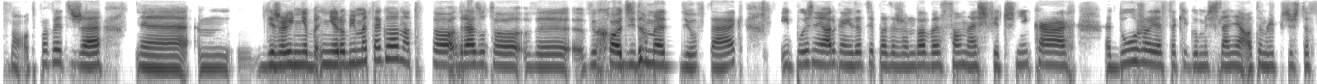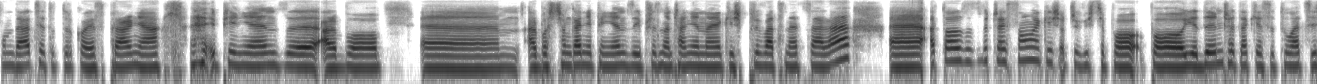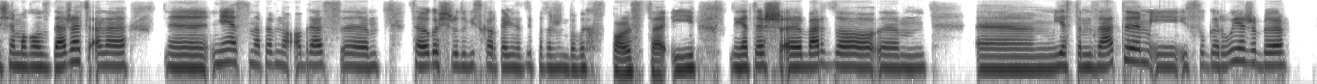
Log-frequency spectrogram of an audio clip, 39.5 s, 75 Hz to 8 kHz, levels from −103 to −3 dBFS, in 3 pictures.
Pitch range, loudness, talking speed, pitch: 195-215 Hz, -27 LUFS, 135 wpm, 205 Hz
